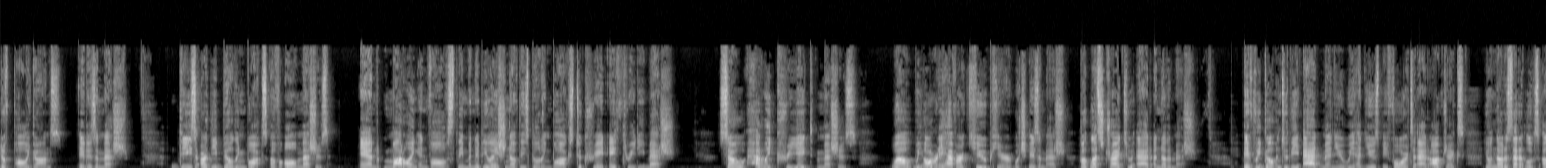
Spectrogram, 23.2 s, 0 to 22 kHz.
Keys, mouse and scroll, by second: 21.6 click.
